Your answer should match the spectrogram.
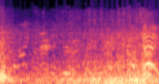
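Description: Low engine noise from drag-racing cars, with people talking in the background.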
